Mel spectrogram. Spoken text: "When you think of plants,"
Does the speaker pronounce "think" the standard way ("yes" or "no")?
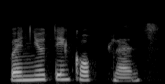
no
